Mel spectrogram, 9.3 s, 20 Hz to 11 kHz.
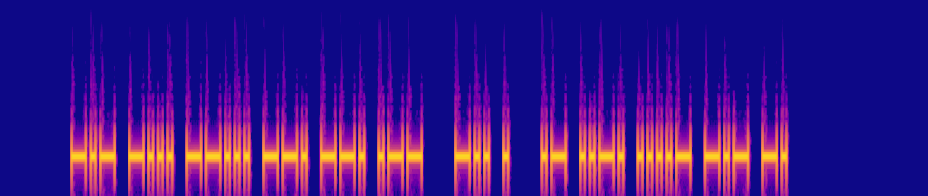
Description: Morse code, heard as a keyed tone, about 25 wpm, 700 Hz. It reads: KB7GGW DE AF4KN
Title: USA Callsign DE Callsign 25wpm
